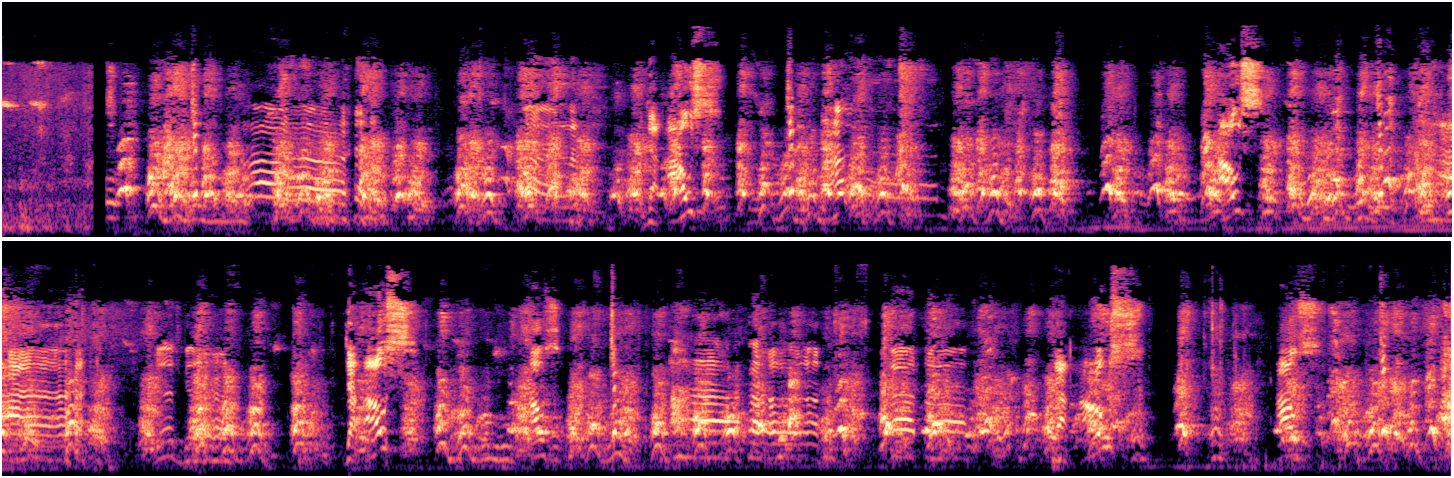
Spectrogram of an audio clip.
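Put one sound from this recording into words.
A puppy growls as it tugs on a toy.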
